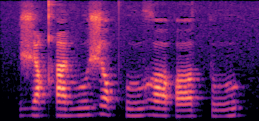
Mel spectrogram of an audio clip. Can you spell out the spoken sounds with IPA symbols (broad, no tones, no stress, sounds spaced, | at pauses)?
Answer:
ʒ ø qʰ ɛ v u ʒ ɔ pʰ u ɣ ɔ ʔ ɔ t͡sʼ u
